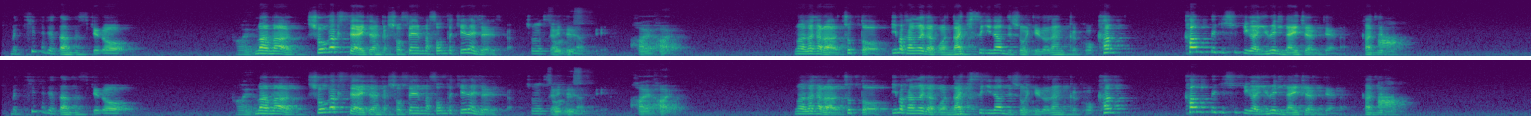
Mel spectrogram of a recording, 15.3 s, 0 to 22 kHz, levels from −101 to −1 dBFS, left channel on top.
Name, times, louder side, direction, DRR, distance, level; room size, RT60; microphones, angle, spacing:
voice 1, 0.1-1.2 2.5-4.9 5.3-5.8 7.9-10.7 11.0-11.2 11.8-13.4 13.6-13.9, left 4 dB, 65° left, 9 dB, 1.7 m, -30 dB
voice 2, 2.3-2.7 5.5-5.8 6.3-6.7 13.8-13.9, right 1 dB, 25° right, 2 dB, 3.3 m, -37 dB
21.5 x 10.5 x 4.1 m, 0.37 s
head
